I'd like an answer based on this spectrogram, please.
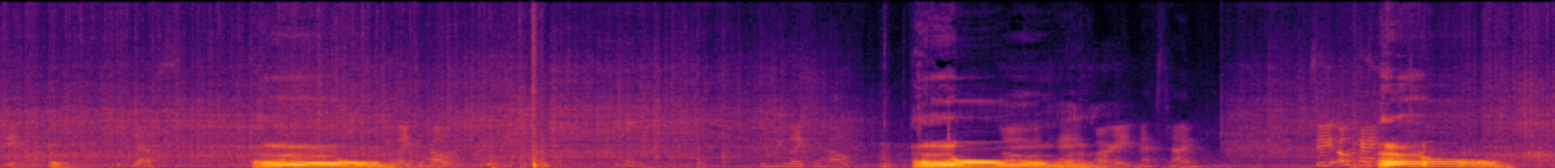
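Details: An Alaskan Malamute gives three drawn-out, wavering howls that swoop up and then slide back down, howling while a child vacuums the kitchen with a toy vacuum.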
